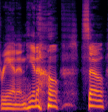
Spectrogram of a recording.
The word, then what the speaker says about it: Rhiannon: titled Rhiannon, but you don't even know it's pronounced Rhiannon.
